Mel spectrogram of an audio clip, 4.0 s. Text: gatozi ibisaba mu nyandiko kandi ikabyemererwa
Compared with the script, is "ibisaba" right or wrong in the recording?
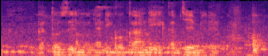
wrong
